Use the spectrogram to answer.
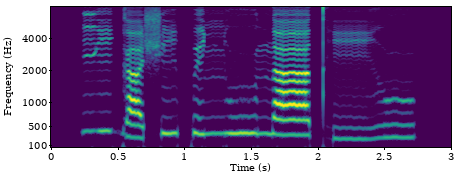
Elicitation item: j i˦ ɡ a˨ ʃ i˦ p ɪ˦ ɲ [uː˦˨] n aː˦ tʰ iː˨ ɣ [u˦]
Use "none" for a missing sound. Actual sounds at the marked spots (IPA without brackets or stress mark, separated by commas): uː˦, u˦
